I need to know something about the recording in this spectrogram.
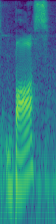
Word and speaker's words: bas: If you want to talk about herbivore, it's Bas, B-A-S, which is an animal herbivore, any which can be hunted and used for meal. A baby animal, Basika, B-A-S, Betten, I-K-A, Basika.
